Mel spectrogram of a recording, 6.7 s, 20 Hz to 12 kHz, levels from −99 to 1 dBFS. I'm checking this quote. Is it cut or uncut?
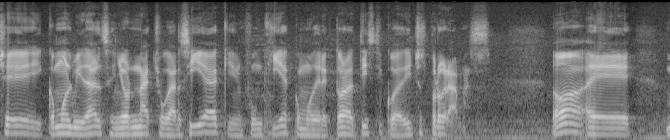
uncut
